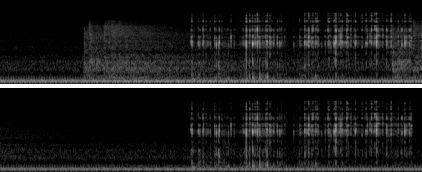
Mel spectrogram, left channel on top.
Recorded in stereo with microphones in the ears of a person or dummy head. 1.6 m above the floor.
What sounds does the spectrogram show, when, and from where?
0.0 s an engine running: 80° left
1.9 s crushing: 5° right (ahead or behind)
